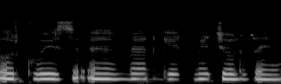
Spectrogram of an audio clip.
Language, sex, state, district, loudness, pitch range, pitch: Hindi, female, Chhattisgarh, Bastar, -28 LUFS, 240-250 Hz, 245 Hz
